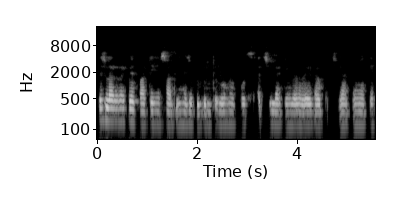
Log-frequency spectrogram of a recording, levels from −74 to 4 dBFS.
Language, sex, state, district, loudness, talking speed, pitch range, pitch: Hindi, male, Jharkhand, Jamtara, -24 LUFS, 195 wpm, 125-140 Hz, 130 Hz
